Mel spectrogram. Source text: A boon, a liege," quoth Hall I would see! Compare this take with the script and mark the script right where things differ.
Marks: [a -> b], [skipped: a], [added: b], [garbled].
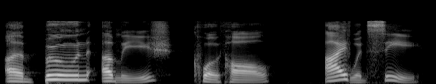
A boon, a liege," quoth Hall I would see!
